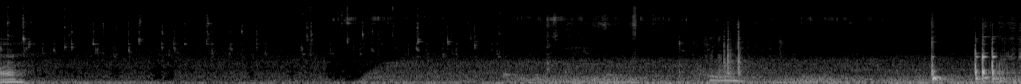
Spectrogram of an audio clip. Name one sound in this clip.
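Small tools and metal parts click and clink close by.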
